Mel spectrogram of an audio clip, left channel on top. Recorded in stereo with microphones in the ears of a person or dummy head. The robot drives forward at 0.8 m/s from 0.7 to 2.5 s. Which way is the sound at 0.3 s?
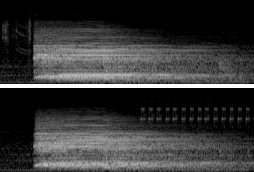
80° left.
